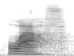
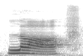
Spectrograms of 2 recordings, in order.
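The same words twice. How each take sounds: First: The vowel is short, American style. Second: The vowel is long, British style. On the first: "In American English, it's a short vowel" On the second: "We have this very long vowel in British English"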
